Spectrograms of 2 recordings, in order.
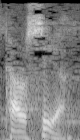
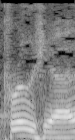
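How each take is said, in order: First: It is pronounced the original Greek way. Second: It is pronounced the common English way. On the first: "the Greek pronunciation is parousia" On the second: "You hear people saying parousia, that's all right"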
